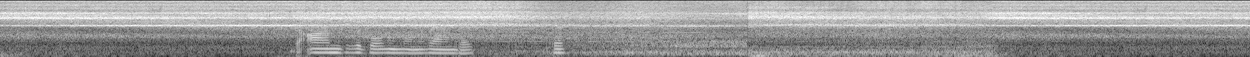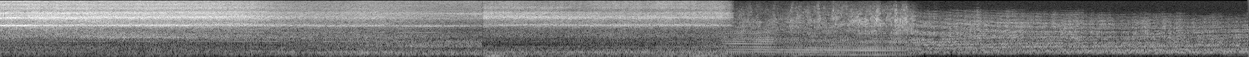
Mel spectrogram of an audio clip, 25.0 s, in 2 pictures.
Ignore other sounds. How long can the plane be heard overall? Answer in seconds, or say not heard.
25 s.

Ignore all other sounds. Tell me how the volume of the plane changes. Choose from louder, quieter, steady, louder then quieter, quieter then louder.
quieter.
